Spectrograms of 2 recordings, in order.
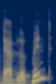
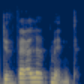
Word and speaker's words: development: जस्तै this word is not development, it is actually development है।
